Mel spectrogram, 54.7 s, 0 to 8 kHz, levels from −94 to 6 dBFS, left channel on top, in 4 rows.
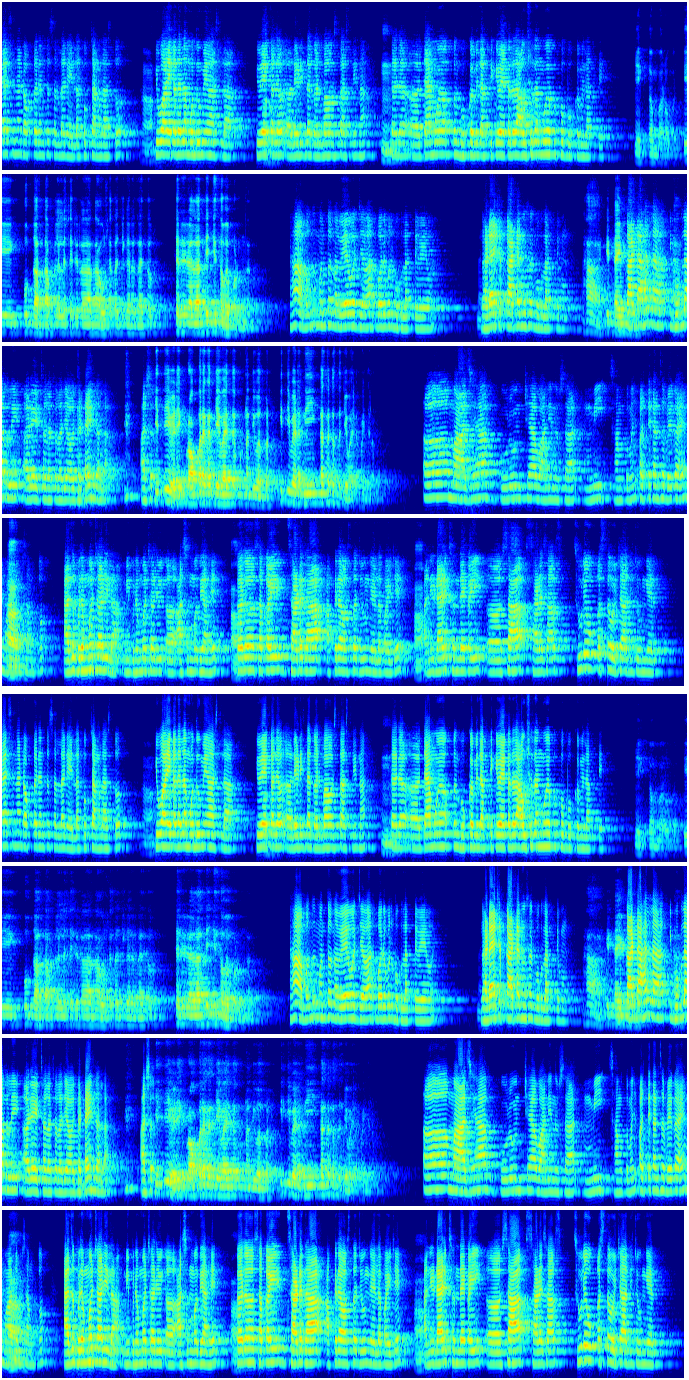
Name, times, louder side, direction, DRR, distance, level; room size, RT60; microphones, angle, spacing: voice 1, 0.0-2.4 3.1-4.6 5.1-7.3 7.8-12.0 19.5-22.3 23.3-25.0 26.2-29.5 30.2-30.5 35.8-41.9 42.3-45.4 45.8-49.1 49.5-52.2 52.6-54.1, right 3 dB, 40° right, 7 dB, 0.7 m, -34 dB
voice 2, 12.7-13.3 13.6-16.7 17.2-18.7 23.2-23.4 25.3-26.2 27.1-27.3 29.8-30.0 30.6-32.7 33.1-34.8 41.2-41.4 45.7-45.9 49.3-49.5, left 3 dB, 90° left, 4 dB, 1.1 m, -37 dB
13.0 x 12.0 x 2.2 m, 1.4 s
head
